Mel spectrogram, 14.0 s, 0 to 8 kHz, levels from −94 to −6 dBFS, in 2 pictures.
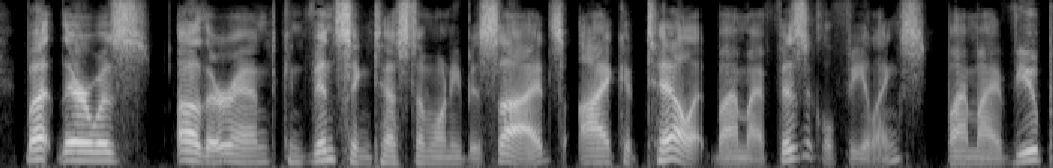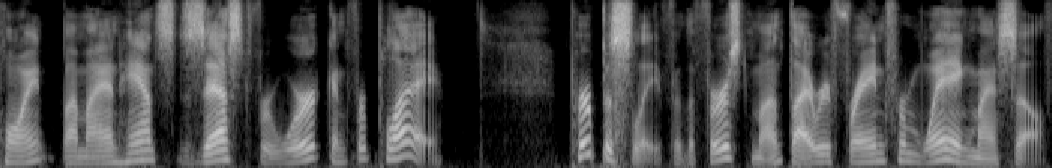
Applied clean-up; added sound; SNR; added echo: none; none; none; none.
